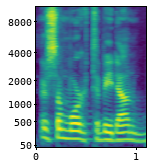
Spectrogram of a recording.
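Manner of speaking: usual speaking voice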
